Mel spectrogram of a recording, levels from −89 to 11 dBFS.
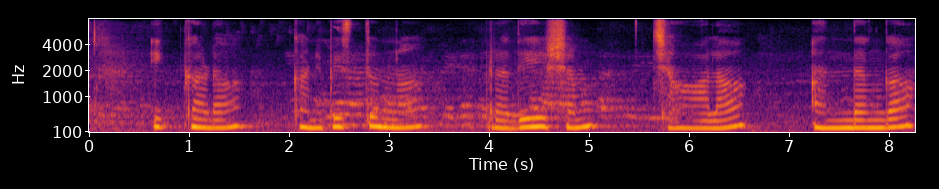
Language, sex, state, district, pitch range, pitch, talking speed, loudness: Telugu, female, Andhra Pradesh, Sri Satya Sai, 200-235 Hz, 215 Hz, 35 wpm, -14 LUFS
